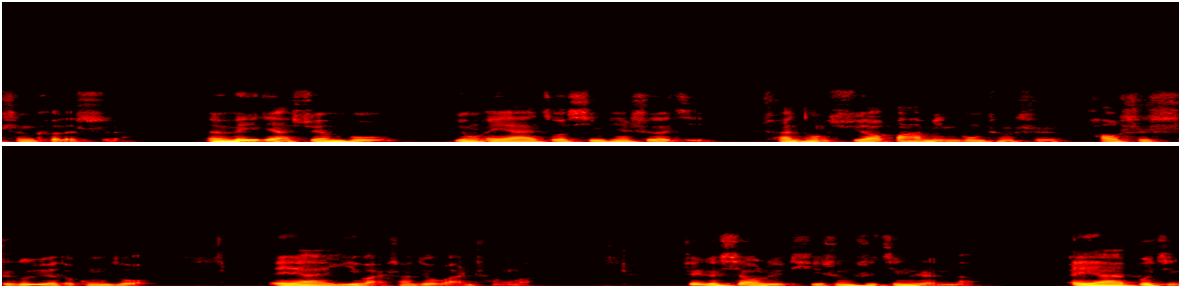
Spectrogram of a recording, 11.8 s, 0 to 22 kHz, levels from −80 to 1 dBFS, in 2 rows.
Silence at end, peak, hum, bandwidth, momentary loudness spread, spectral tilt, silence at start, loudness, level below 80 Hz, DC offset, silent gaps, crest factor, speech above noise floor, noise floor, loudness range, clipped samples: 0 s; -12 dBFS; none; 8.2 kHz; 17 LU; -8.5 dB/octave; 0 s; -30 LUFS; -58 dBFS; under 0.1%; 0.75-0.90 s, 10.94-11.11 s; 18 dB; 40 dB; -69 dBFS; 5 LU; under 0.1%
